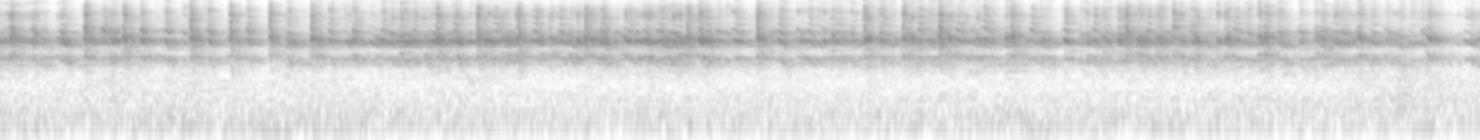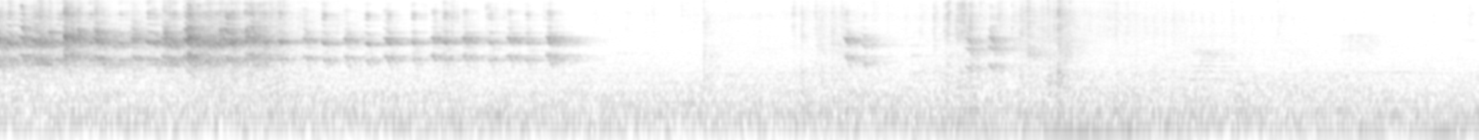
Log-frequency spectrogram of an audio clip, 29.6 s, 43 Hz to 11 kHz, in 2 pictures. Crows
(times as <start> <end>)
0.0 20.8, 24.3 25.5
